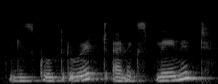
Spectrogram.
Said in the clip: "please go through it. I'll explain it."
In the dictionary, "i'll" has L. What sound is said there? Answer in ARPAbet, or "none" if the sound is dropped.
N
